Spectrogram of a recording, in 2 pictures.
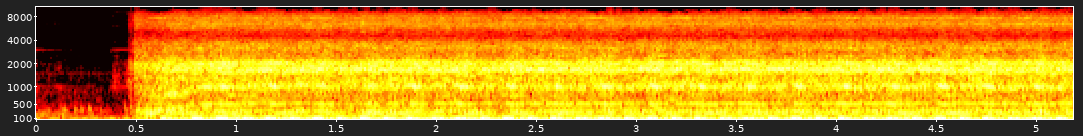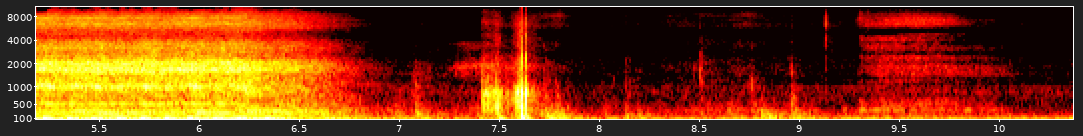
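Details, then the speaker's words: Mazda RX-8 R3 rotary at over 160,000 miles after engine failure, cold compression test on the rear rotor: the starter gives steady even pulses; the lowest reading is 68 against Mazda's 67 minimum, so the rear rotor is fairly even and okay. "They're just barely above passing. The lowest one is 68. I think Mazda's bare minimum spec, where it's considered failing, is 67. So the rear rotor is okay, and they're fairly even."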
